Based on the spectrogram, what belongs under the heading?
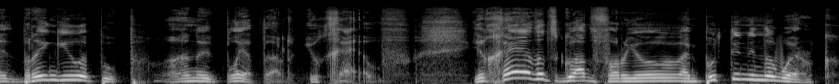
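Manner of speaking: put-on slow Russian-accented Putin; Putin impression. Putin talking to Donald in a slow Russian accent. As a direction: lean into a heavy Russian accent. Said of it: "sounds like this".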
